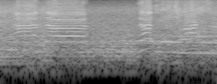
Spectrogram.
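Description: Crowd chatter, several people talking at once, over a steady low drone of race car engines running on the circuit.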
